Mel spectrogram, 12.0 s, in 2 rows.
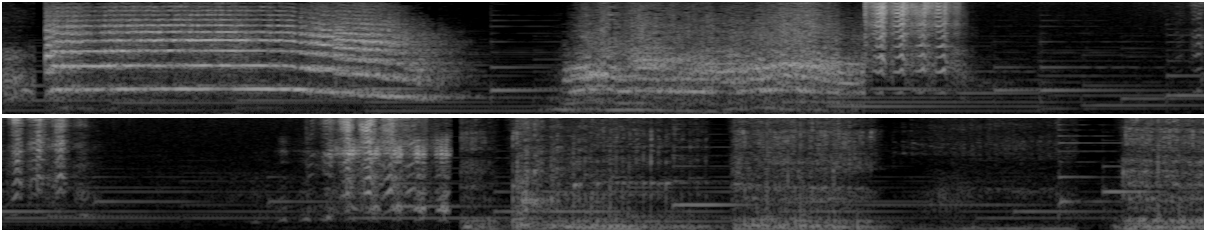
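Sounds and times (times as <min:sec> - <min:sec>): background music: 0:00.0 - 0:12.0
goat bleating: 0:04.3 - 0:04.9, 0:05.9 - 0:06.5, 0:07.4 - 0:08.3.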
